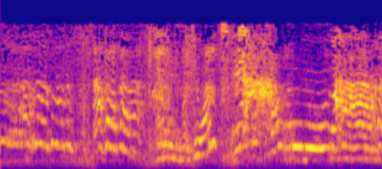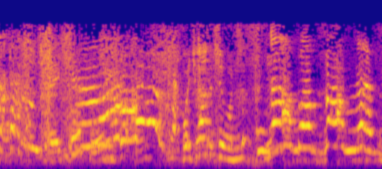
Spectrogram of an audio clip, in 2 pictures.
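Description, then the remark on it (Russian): A child's tantrum: sustained, uncontrolled high-pitched screaming and wailing sobs, loud and continuous for about ten seconds, with rising and falling cries and brief catches of breath. “Тантрум. Называется то, что вы слышали. Неконтролируемая вспышка раздражения, истерика.”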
